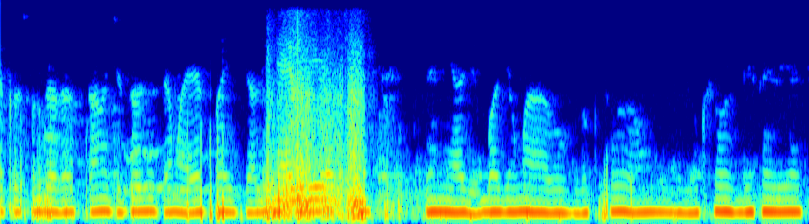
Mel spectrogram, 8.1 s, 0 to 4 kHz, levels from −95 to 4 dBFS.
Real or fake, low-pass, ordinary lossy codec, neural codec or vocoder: real; 3.6 kHz; none; none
